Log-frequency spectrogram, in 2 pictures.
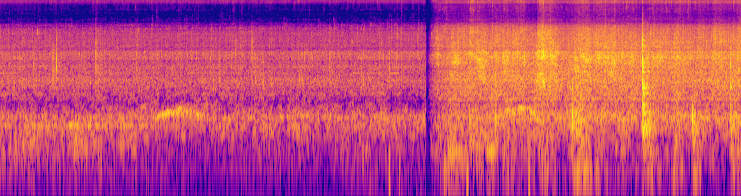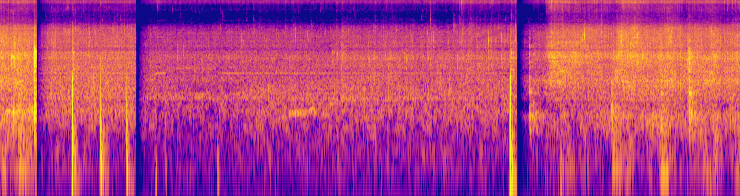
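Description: Tomato sauce frying and sizzling in a metal pot while a wooden spoon stirs it. The sizzle swells louder in two stretches, about a third of the way in and again near the end, with a few sharp knocks.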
